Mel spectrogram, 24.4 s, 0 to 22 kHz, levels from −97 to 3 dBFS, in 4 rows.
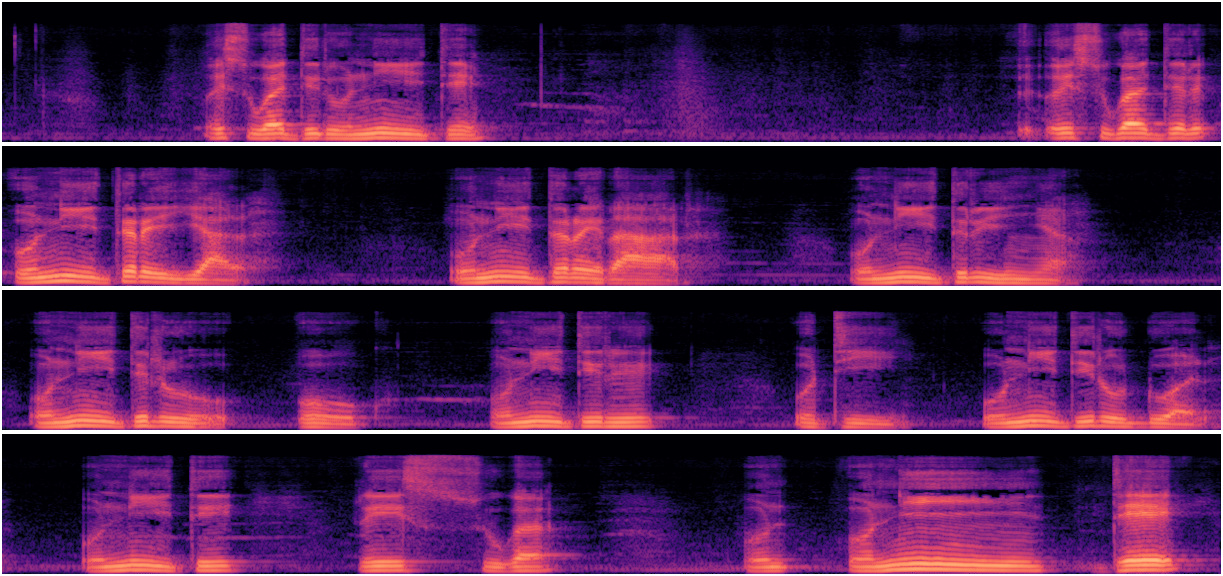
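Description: Throughout the speech, the harmonics sound rough and grainy, with noise filling the gaps between them and nothing above 11.6 kHz. This is likely low-delay AAC compression: short frames resolve pitch poorly, and the plainly audible damage fits a bitrate around 32 kbps.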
